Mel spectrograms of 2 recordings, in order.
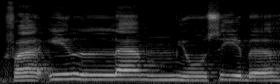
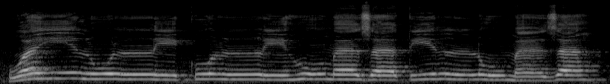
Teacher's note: memasukkan nun sakin atau tanwin ke huruf berikutnya tanpa disertai dengan gunnah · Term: idgham kamil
